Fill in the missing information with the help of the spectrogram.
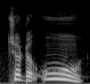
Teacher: উ ধ্বনি উচ্চারণে ঠোঁটের উন্মুক্তি কেমন? এটা সংবৃত্ত, একটু ছোট করে হয়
